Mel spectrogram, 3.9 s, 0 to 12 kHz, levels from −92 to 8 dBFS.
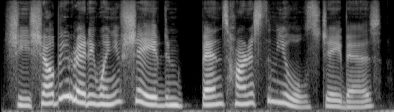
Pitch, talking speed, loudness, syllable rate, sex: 240 Hz, 200 wpm, -15 LUFS, 5.2 syllables/s, female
